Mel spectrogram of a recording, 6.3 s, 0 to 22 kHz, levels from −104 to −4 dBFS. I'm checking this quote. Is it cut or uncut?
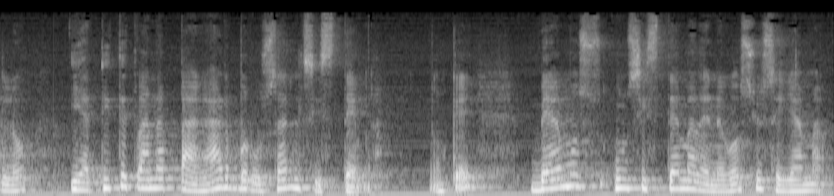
uncut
